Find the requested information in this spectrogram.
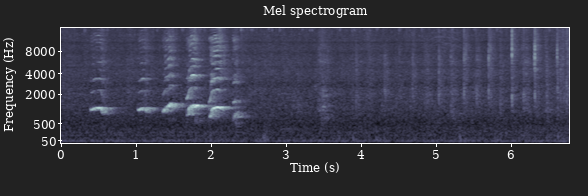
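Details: Kong-i, a Maltese dog fussing indoors after being left behind while its owners are out shopping, gives five quick, high-pitched whines in a rising series lasting about two seconds, followed by faint clicks and rustling.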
